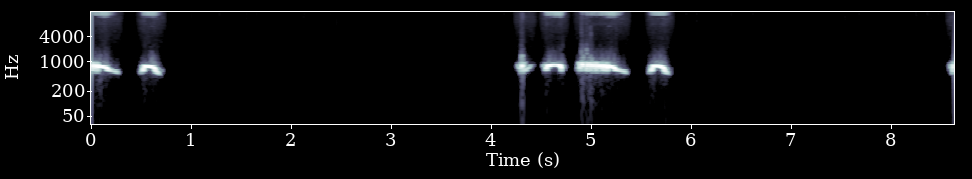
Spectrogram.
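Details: Male and female spotted doves calling to lure wild birds: brief low coo notes in a tight bout of four to five, one longer falling coo among them, with long silent stretches before and after.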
